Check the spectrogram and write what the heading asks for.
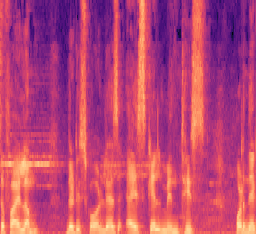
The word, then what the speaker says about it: Aschelminthes: About the next phylum that is called as एस्केलमेंथिस. पढ़ने का भी प्रोनाउंसिएशन ध्यान रखना है बच्चों. अभी आपका नया मामला है, दुश्वारी आएगी, नई टर्मिनोलॉजी का सामना होगा, तो ध्यान रखना है. एस्केलमेंथिस या इसी का दूसरा नाम है दैट इज़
